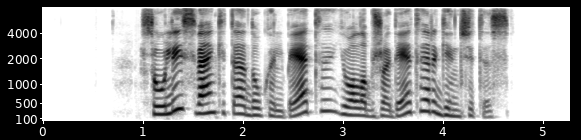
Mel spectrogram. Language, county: Lithuanian, Vilnius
